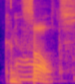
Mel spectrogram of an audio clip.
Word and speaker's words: consult: And the stress is on the second syllable. Consult. That's right.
